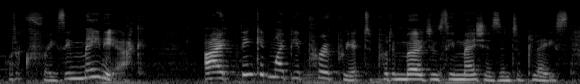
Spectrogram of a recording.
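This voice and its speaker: A woman's voice: on the high side, expressive, normal speed, soft background music, lightly acted. A woman playing an earnest, pompous, over-dramatic branch manager in an audio sitcom. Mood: brisk, dramatic.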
